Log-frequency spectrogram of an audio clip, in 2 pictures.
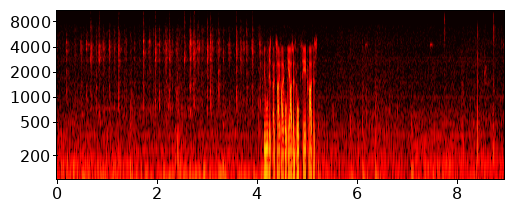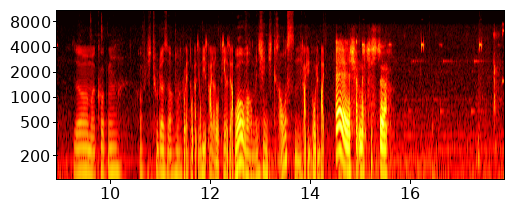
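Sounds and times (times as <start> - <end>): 
faint constant noise: 0.0 - 17.8
typing a message on a computer keyboard: 0.1 - 4.7
speech: 4.1 - 5.5, 9.3 - 15.7.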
